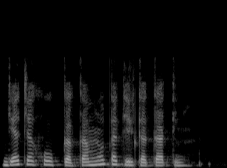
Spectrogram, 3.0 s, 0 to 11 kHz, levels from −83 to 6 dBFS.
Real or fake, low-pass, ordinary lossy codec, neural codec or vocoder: fake; 7.2 kHz; AAC, 48 kbps; codec, 16 kHz, 4 kbps, FunCodec, trained on LibriTTS, 50 frames a second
